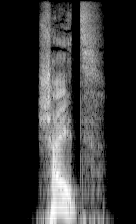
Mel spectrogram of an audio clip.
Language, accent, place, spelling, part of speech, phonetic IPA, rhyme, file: German, Germany, Berlin, Scheits, noun, [ʃaɪ̯t͡s], -aɪ̯t͡s, De-Scheits.ogg
- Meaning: genitive singular of Scheit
